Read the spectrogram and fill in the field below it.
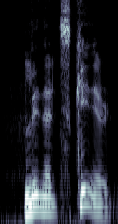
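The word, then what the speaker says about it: Lynyrd Skynyrd: Liner Skinner. – Leonard Skinner.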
